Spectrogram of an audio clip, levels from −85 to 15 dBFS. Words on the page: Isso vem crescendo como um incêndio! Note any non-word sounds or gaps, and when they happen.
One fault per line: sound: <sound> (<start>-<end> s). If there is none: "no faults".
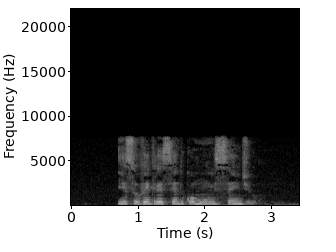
no faults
